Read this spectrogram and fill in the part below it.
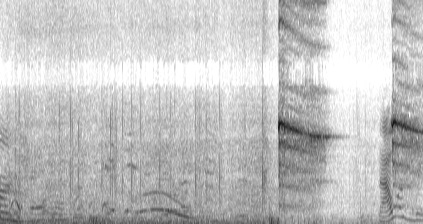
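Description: Fireworks at a display let out screeching, whistling, bird-like squeals, one rising burst and another near the end, over crowd noise and people talking nearby.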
